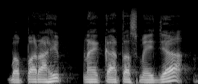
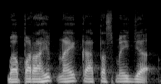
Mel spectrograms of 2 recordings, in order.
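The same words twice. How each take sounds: The two takes are said the same way.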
